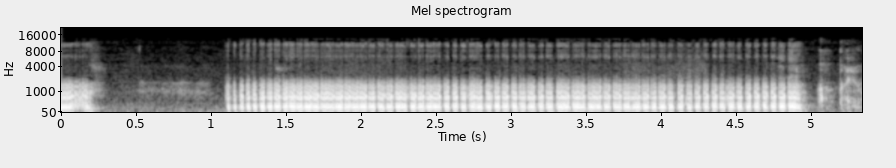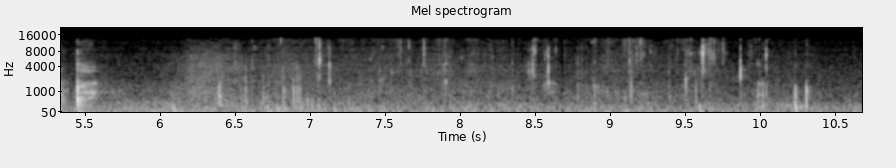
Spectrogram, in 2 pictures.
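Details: Chihuahua growls in one sustained, rough, vibrating rumble lasting about four seconds, then faint rustles and small clicks in a quiet room.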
